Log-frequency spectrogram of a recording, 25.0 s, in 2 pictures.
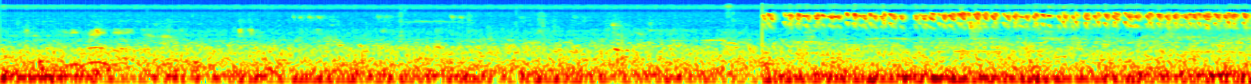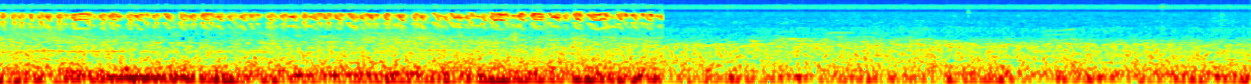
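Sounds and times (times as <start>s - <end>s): small birds chirping: 7.6s - 19.2s.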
